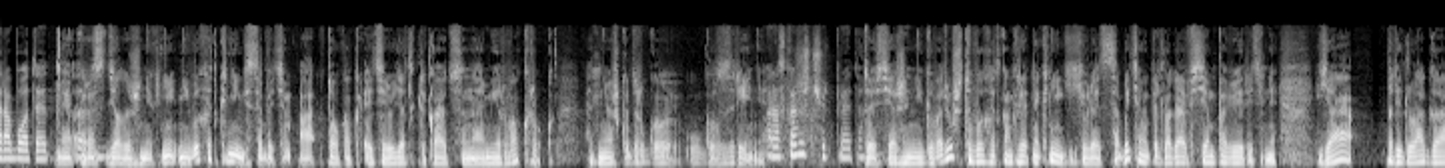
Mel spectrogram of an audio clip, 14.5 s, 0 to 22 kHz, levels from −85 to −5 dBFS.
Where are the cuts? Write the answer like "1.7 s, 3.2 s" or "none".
none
